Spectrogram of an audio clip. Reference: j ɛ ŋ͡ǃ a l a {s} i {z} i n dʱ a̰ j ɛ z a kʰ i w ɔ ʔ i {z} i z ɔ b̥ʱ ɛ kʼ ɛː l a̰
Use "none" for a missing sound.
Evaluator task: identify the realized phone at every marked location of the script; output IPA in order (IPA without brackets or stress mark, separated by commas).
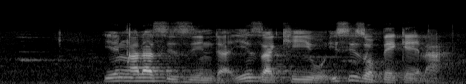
s, z, s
